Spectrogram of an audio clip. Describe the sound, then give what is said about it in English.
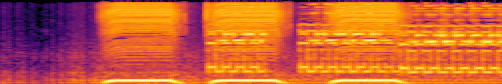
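A phone rings loudly, three quick electronic trills in a steady rhythm, bright and buzzy over a low hum, with no one speaking. “Right when I pick her up, my phone starts doing that with...”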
